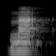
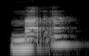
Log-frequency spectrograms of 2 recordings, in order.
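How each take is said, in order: First: The pitch is low and broken. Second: The pitch is high and broken. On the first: "low broken" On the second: "With high broken tones"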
